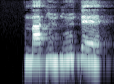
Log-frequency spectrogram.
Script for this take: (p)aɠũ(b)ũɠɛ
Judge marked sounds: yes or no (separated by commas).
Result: no, yes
